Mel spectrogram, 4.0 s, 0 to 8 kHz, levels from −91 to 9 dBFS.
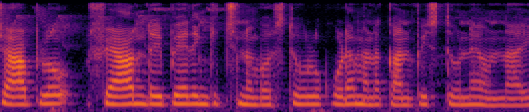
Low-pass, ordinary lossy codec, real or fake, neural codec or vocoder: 7.2 kHz; none; real; none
